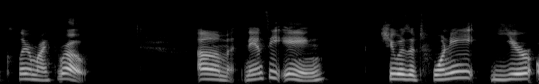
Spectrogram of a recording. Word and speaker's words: Ng: Ng. Ng. It's it's spelt N G but it's pronounced like ing.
